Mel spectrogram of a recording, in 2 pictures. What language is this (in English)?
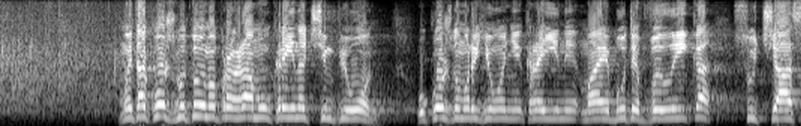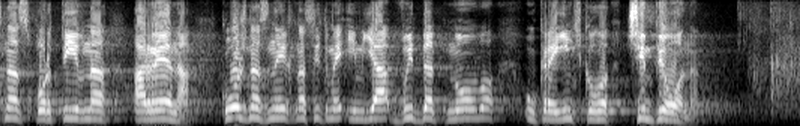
Ukrainian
